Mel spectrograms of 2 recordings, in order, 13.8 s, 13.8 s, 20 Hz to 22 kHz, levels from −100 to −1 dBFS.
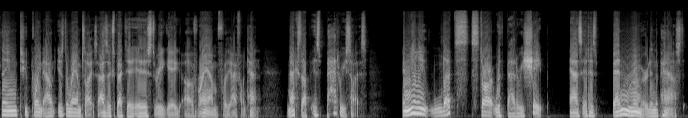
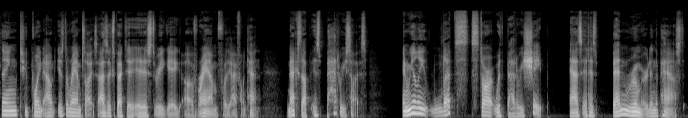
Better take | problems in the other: second | distortion; slight; 4% of the sound clipped

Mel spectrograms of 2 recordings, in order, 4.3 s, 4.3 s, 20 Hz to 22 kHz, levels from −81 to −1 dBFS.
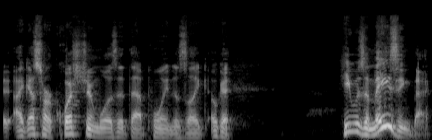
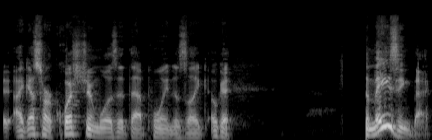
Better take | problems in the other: first | audio cutting out; at 3.5 s

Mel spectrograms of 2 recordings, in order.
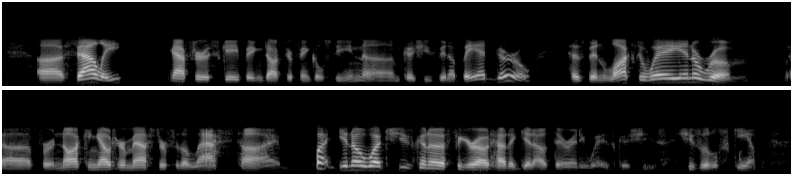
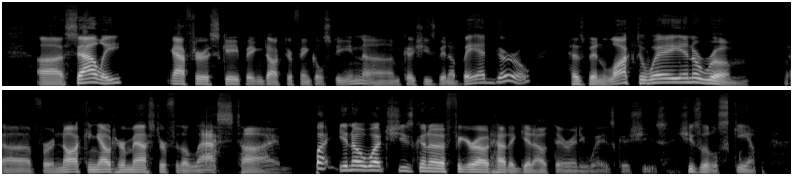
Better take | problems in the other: second | phone-call audio; nothing above 3.5 kHz

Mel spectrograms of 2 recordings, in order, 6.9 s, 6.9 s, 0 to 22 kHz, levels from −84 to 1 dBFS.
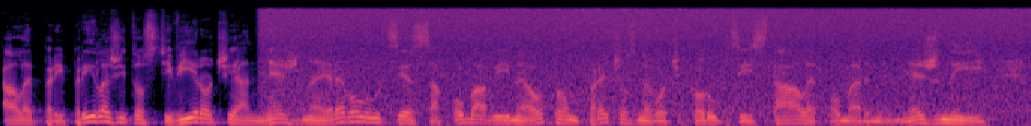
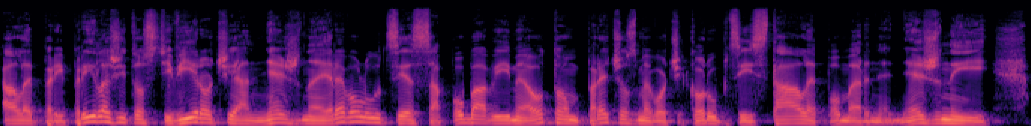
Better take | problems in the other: second | hiss; loud; from 1.5 s on; 2 dB below the speech

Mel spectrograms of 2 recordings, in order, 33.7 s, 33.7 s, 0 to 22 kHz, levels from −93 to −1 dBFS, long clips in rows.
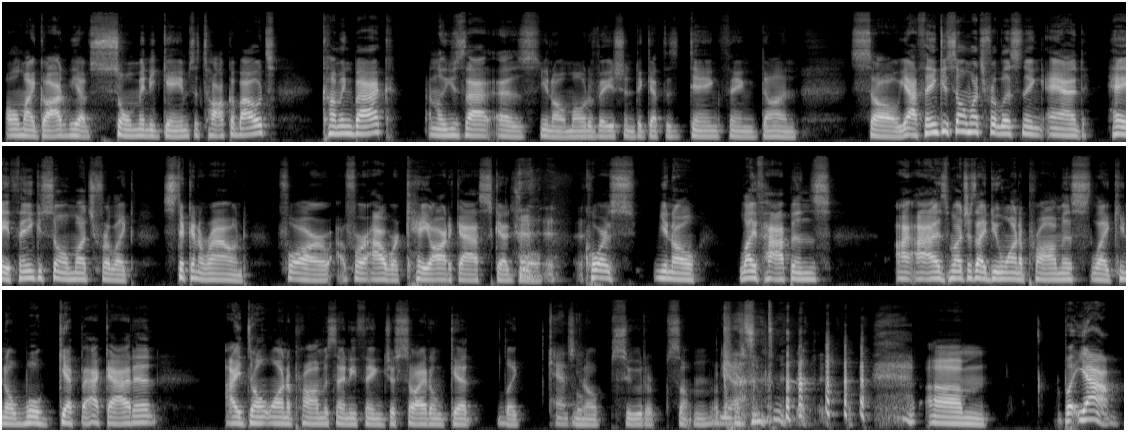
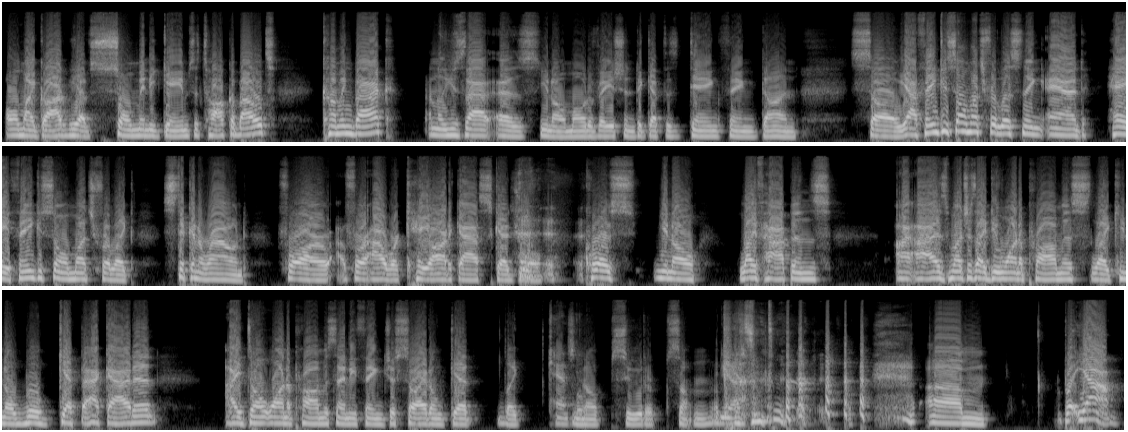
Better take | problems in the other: first | distortion; heavy; 14% of the sound clipped

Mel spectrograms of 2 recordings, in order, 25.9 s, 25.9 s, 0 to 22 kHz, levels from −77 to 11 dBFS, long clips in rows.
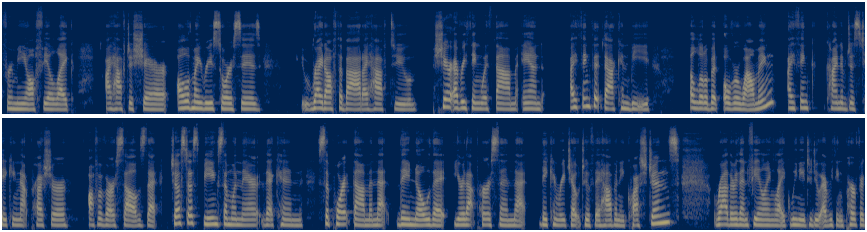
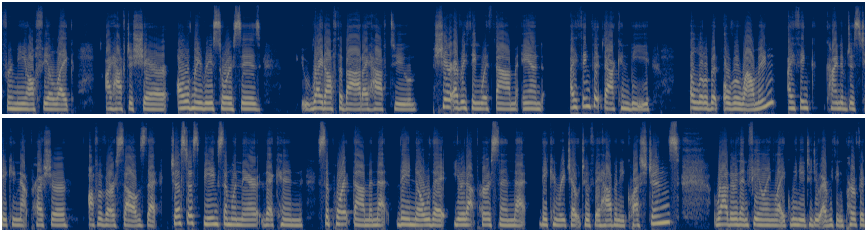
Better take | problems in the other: first | distortion; slight; 10 dB below the speech

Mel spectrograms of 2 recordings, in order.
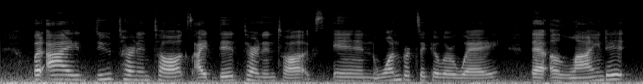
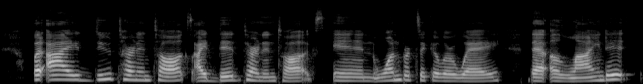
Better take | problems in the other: second | low rumble; faint; throughout; 25 dB below the speech

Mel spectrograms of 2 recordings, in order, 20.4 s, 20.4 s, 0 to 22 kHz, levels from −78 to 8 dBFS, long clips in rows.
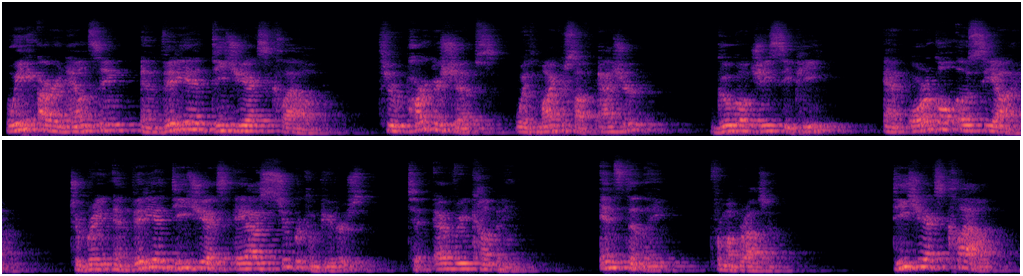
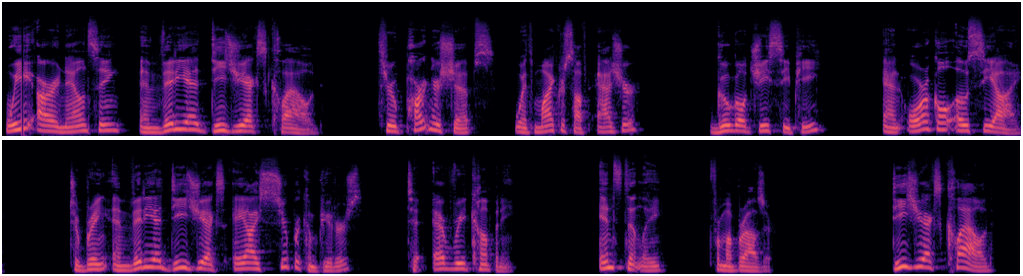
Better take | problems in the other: second | room echo; noticeable; dies away in 0.6 s // off-mic speech; far

